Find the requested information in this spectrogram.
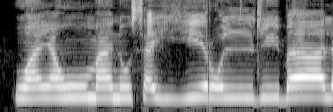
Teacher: کلمت نسیر میں حرف الیا پہ تشدید ہے، لہذا ہمیں یا کو 2 حرف کے برابر پڑھنا ہے کیونکہ تشدید کی اصلیت 2 حرف ہے.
